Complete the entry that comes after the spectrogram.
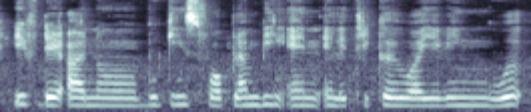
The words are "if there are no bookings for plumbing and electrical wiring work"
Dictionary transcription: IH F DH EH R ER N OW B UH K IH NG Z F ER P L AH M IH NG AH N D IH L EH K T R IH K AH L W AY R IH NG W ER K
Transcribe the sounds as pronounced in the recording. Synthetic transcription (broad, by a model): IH F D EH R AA N OW B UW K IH NG S F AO P L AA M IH NG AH N IH L EH K T R IH K AH L W AY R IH NG W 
